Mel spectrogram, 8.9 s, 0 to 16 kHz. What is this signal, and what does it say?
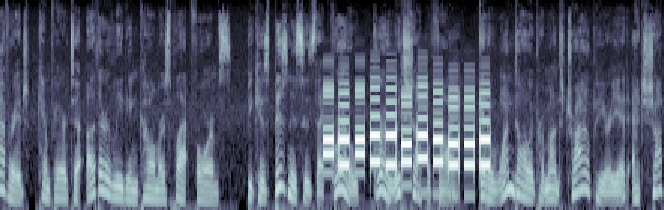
DTMF, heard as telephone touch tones, dialled by machine, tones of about 140 ms, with speech in French. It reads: 02063495112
